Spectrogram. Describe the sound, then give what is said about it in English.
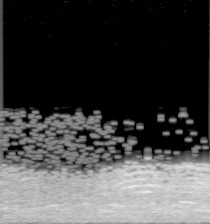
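A dense wash of crowd chatter at a baseball stadium during a Giants game with close to a capacity crowd, many overlapping voices blending into a steady, fairly loud murmur with no single words standing out. “This is going to be very close to a capacity crowd today.”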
